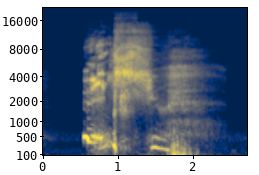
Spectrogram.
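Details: Female sneezing: a quick indrawn breath, then a single sharp, hissing sneeze burst with a trailing exhale.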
